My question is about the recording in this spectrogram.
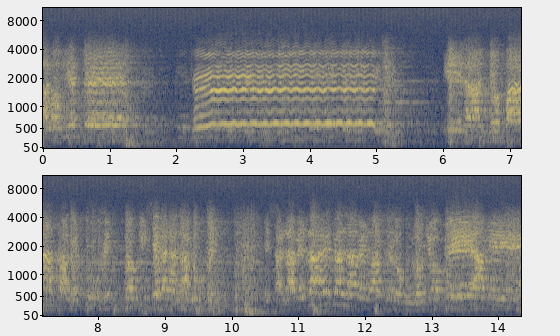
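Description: Carnival murga chorus singing the opening pasodoble together, backed by bass drum, snare and guitar. About two seconds in, the voices hold one long chord with vibrato for some three seconds, then fade away before the singing picks up again.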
